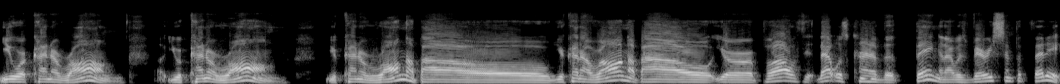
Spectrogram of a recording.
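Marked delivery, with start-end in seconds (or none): 0.0-8.2 imitated Chinese accent. Retelling a caller's opening words, imitating a Chinese accent. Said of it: "she had a Chinese that".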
